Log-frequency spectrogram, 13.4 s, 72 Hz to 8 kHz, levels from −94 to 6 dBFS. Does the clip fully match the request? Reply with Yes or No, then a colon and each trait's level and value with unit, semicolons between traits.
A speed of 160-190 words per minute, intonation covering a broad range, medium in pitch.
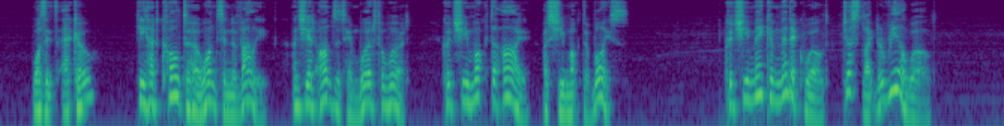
Yes: average, 185 wpm; wide, 7.3 semitones; medium, 165 Hz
